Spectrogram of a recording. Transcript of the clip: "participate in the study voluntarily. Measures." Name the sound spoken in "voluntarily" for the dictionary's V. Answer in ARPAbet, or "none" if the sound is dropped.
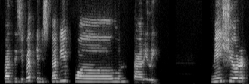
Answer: F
